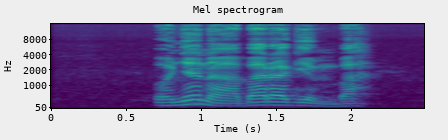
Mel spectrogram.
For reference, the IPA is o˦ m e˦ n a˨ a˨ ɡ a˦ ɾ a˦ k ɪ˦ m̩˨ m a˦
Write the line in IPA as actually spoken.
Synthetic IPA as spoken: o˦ ɲ e˦ n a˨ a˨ b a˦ ɾ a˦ ɡ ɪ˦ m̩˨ b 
